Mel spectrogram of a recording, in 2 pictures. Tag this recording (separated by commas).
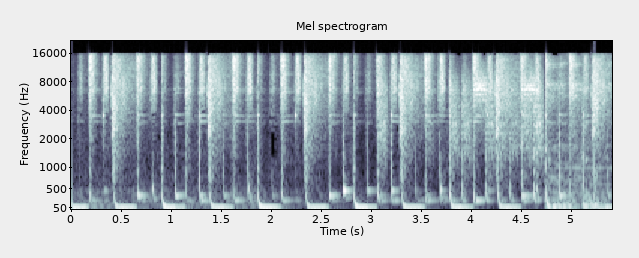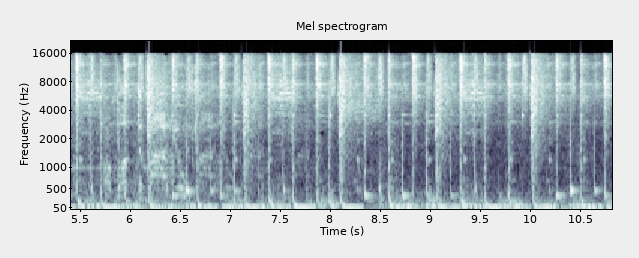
Music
